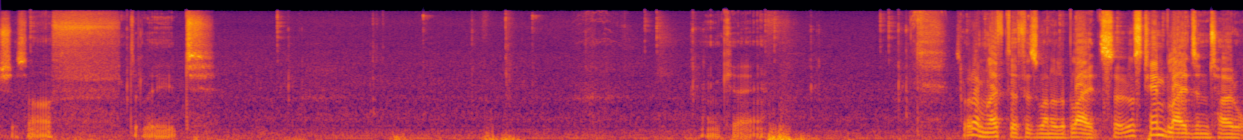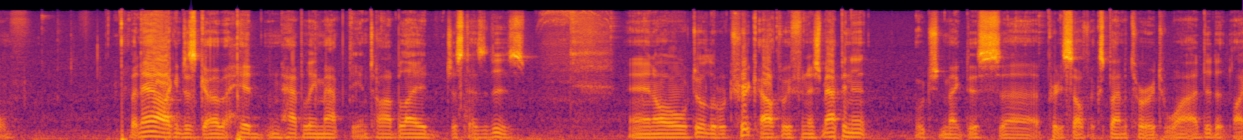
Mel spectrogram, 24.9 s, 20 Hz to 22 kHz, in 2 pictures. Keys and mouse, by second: 1.2 Delete, 1.9 click, 2.9 Delete, 4.3 middle click, 5.3 alt+middle click, 6.4 click, 6.9 Delete, 7.7 click, 8.1 Delete, 8.8 click, 9.0 Delete, 9.7 right click, 10.0 click, 10.3 middle click, 10.5 right click, 10.7 click, 11.3 right click, 11.6 click, 12.9 middle click, 13.8 F9, 18.8 alt+click, 20.1 click, 20.4 alt+click, 22.7 alt+right click, 23.0 alt+middle click, 23.4 alt+click.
